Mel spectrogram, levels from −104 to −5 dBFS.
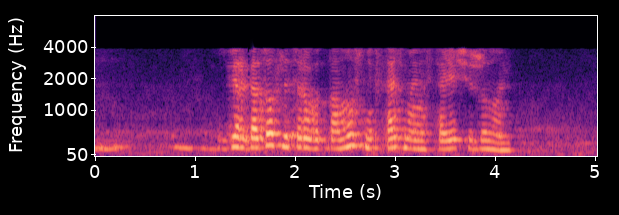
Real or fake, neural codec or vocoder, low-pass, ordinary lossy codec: fake; codec, 16 kHz, 2 kbps, FunCodec, trained on Chinese and English, 25 frames a second; 7.2 kHz; AAC, 16 kbps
